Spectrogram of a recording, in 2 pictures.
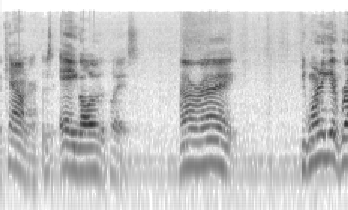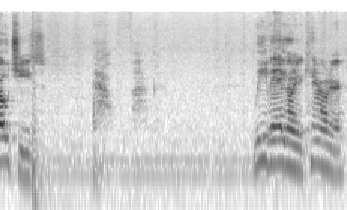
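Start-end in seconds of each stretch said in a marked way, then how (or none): none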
